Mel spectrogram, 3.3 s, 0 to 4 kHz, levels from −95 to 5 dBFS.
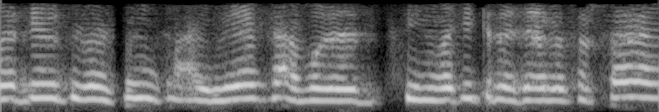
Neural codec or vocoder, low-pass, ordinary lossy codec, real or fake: codec, 16 kHz, 2 kbps, FreqCodec, smaller model; 3.6 kHz; MP3, 24 kbps; fake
